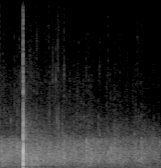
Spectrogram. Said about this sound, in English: Amen. Amen. Give yourselves a hand clap of appreciation this morning.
